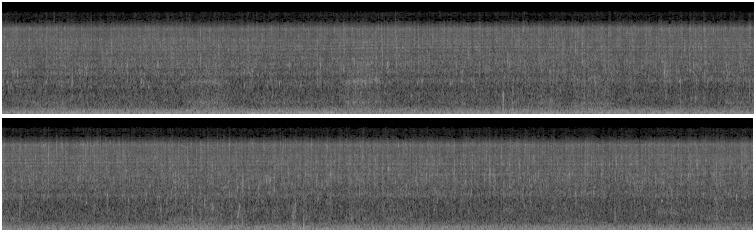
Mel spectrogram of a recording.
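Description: A small waterfall: a thin stream of water trickling down a rock face into a pool, a steady, even rush of water.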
